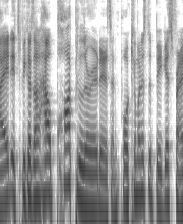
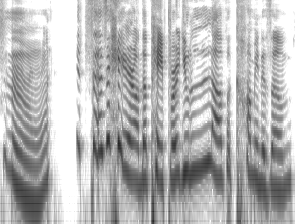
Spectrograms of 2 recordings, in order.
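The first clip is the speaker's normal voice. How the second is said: higher put-on character voice; Birdley voice as Kim; 7 semitones higher than usual. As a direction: try out Birdley's voice on Kim's line. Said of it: "No, that's not Birdley voice".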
